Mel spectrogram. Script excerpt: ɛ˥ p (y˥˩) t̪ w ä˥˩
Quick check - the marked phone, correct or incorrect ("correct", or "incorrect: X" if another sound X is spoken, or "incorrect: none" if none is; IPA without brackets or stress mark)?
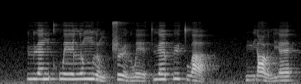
incorrect: y˥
